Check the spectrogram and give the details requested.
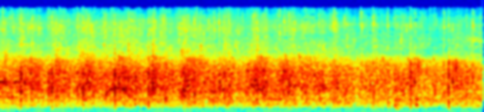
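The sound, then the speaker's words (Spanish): An audience applauds for the Lord steadily for the whole stretch, a dense, even wash of many hands clapping with no pauses or voices standing out. “Creo, creo que le puedes dar un mejor aplauso al Señor que ese.”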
